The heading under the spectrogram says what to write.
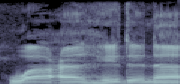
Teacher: دال ساکن پر قلقلہ کریں گے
